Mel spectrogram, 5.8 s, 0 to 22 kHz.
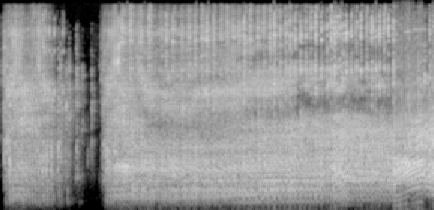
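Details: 23-year-old Stihl SH85 two-stroke leaf blower/vacuum, after a new carburetor replaced the old one on a no-start unit and the choke was turned off; it catches, dips briefly, then holds a strong steady high buzz. Normal running.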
